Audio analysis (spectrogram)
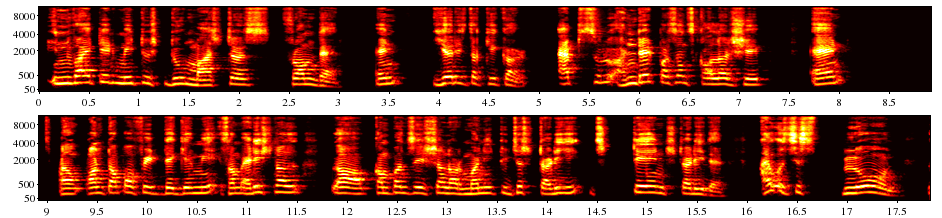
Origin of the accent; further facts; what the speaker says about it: India; I think it was growing up in India was quite an exciting time. It was a pre-internet, pre-touch phone era.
